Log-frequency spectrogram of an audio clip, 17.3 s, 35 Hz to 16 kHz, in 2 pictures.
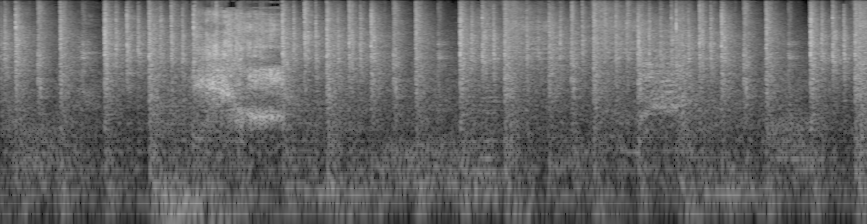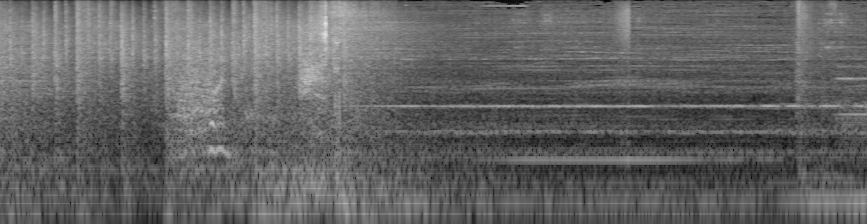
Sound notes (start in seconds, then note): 1.9 growling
